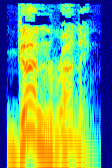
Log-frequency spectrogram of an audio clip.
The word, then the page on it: gunrunning: British English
